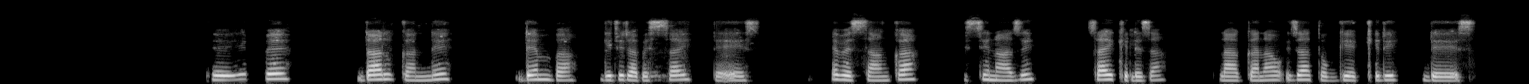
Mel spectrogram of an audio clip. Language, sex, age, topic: Gamo, male, 25-35, government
